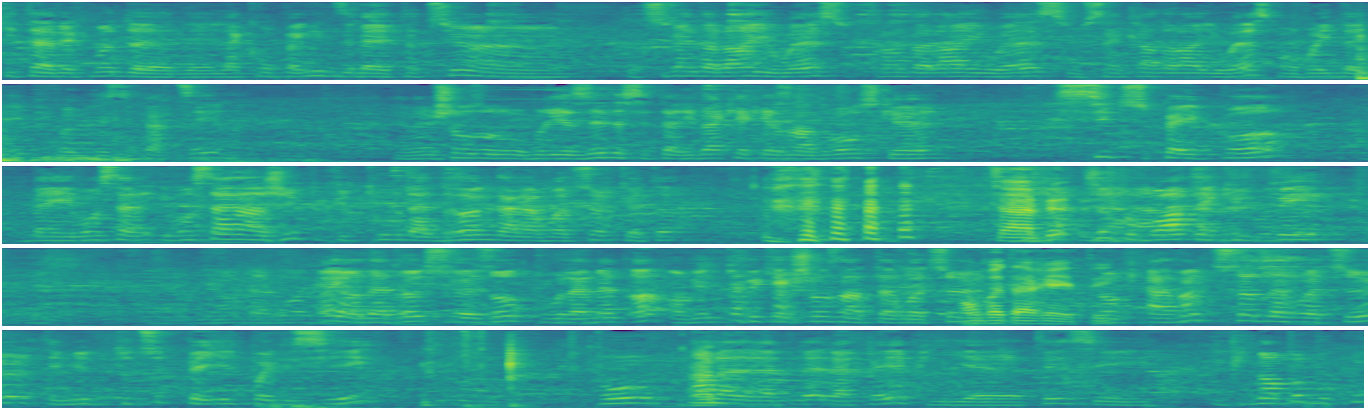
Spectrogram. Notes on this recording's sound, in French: Voici l'épisode enregistrer avec publiquenbsp; au 3 Brasseurs pour la première fois.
